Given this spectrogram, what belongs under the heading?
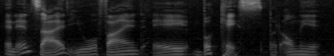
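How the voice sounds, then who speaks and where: A man narrating as game master in a tabletop game, describing scenes in a relaxed way. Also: mid-range voice, measured pace, slight background noise.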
